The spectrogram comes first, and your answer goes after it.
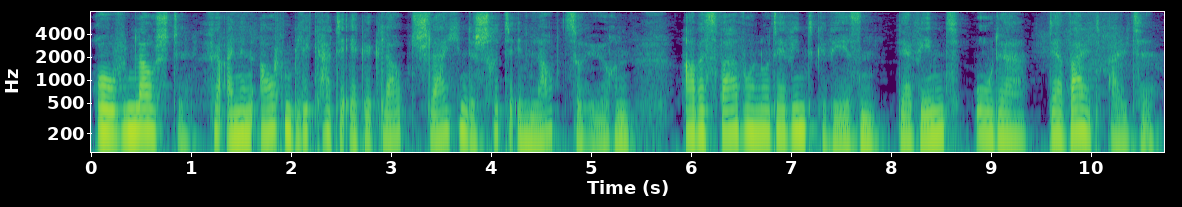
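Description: A woman narrating a fairy-tale audiobook in a soft, hushed manner that often drops near a whisper. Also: on the low side, steady tone, a little slow, vocal fry, husky. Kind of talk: audiobook storytelling.

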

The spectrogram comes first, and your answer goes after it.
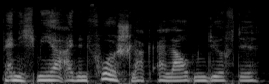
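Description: A woman voicing a fussy old court marshal who speaks in a hushed, courtly way. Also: fairly low pitch, flat delivery, measured pace, breathy edge. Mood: hushed, urgent.

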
